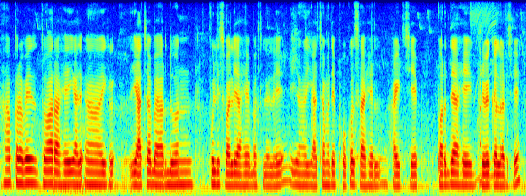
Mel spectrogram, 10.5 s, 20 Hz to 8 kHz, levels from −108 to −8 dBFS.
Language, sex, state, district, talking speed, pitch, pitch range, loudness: Marathi, male, Maharashtra, Dhule, 105 wpm, 135 Hz, 130-140 Hz, -19 LUFS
